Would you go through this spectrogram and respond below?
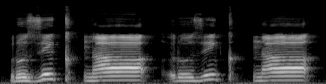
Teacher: کاف کے اوپر جزم ہے یعنی کاف ساکن ہے، اس لیے ہم جھٹکا دیں گے۔ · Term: قلقلہ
